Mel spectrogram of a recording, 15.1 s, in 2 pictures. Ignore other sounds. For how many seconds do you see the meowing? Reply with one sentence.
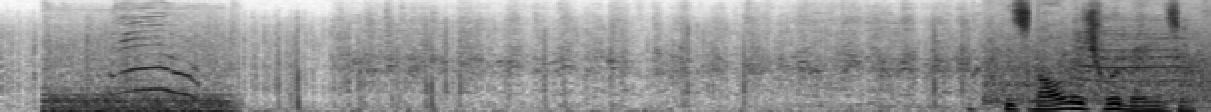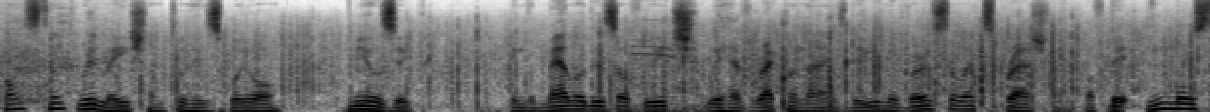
The meowing can be heard for 4 seconds in total.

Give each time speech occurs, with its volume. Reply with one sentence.
You can hear the speech from 6.0 to 15.0 s, at a steady volume.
